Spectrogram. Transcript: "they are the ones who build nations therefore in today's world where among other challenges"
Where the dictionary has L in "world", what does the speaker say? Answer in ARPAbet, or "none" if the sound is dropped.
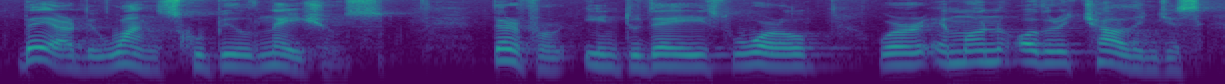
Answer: L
